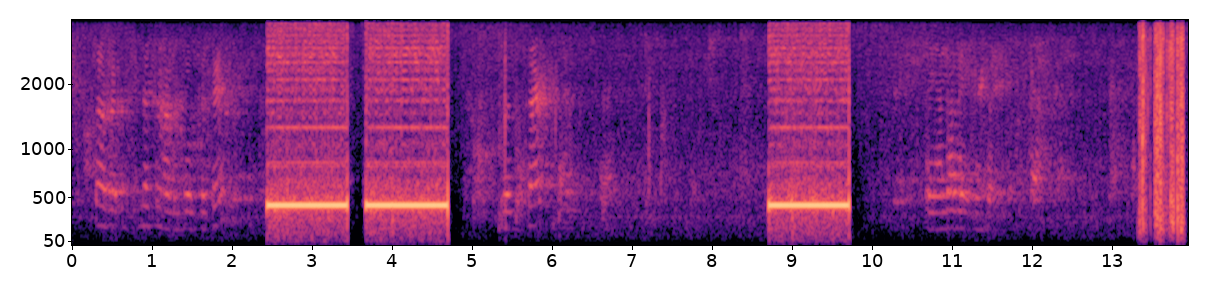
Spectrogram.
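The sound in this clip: Ringback tone on a telephone line after dialing an extension: a low, steady buzzing tone sounds three times, the first two almost back to back and the third after a pause, with a recorded voice before and talk afterward.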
